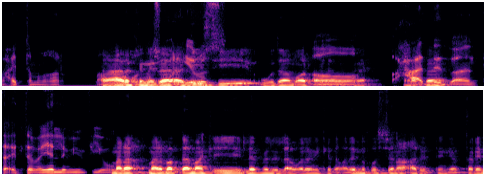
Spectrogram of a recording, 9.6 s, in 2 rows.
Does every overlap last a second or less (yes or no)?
no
